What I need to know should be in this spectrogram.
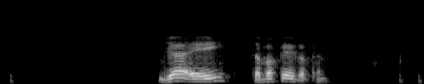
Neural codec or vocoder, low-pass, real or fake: none; 3.6 kHz; real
